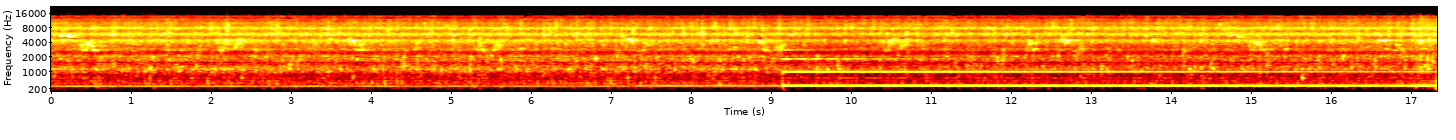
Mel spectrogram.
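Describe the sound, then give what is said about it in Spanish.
A river flows in a steady, continuous rush of water with no break, joined by a low sustained hum that grows a little louder about halfway through. “Estoy parada junto al río.”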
